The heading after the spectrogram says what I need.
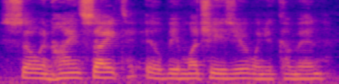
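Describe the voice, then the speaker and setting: A middle-aged man talks through a painting lesson in a casual, meandering way. His voice sits at an ordinary male pitch, and he thinks aloud as he goes. Some background noise runs under the recording. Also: a little slow. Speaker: painting instructor. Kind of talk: casual painting demonstration voice-over. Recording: clear steady background noise.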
